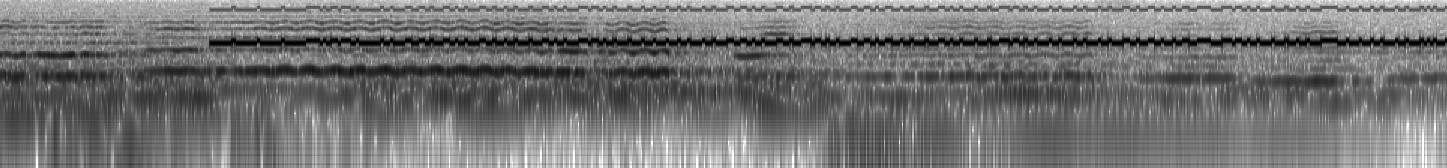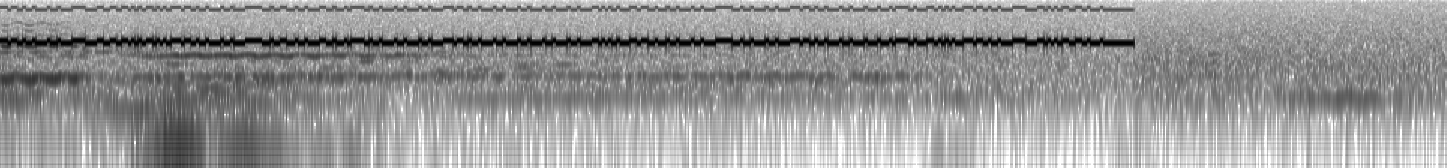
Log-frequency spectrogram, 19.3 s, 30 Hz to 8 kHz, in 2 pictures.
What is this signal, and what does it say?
RTTY (45.45 baud, 170 Hz shift), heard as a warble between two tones, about 1950 Hz centre. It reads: 8707 1180 8271 0029 1516 9844 5203 4705 1376 9481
